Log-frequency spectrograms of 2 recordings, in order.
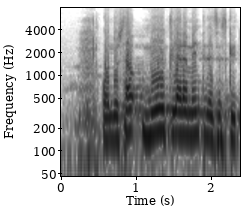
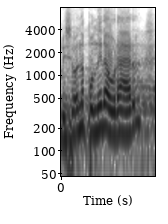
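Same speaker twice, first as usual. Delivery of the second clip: normal talking voice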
